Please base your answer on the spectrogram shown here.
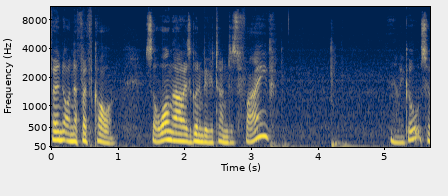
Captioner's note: typing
